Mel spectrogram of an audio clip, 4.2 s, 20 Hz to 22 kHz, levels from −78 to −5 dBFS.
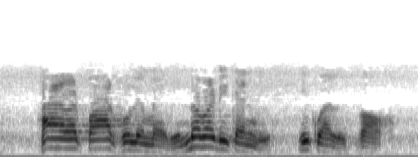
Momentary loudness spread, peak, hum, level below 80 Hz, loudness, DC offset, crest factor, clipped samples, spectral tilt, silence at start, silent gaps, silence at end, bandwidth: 7 LU; -6 dBFS; none; -62 dBFS; -21 LUFS; 0.7%; 16 dB; under 0.1%; -4 dB/octave; 0 s; none; 0.25 s; 5 kHz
